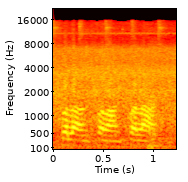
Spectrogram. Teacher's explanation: They don't use the R sound in words in Lao.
